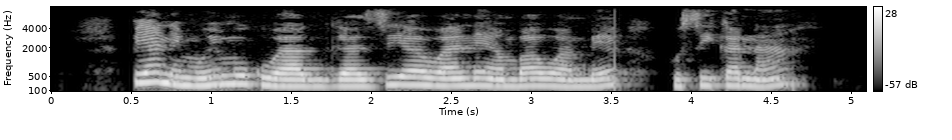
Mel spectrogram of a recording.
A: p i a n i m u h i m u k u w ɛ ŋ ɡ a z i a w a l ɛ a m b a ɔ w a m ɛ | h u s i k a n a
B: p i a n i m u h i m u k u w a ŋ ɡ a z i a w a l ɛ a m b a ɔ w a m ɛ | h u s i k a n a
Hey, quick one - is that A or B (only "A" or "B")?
B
